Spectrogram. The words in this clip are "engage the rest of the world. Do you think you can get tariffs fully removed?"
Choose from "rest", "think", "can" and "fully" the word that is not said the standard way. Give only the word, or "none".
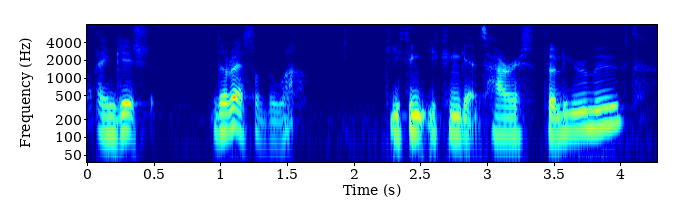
none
